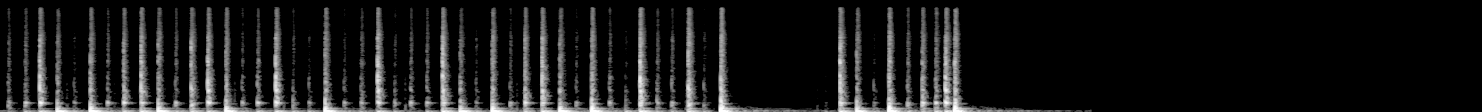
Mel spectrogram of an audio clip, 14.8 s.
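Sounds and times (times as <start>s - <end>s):
flamenco cajon playing: 0.0s - 7.4s, 8.3s - 9.8s.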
